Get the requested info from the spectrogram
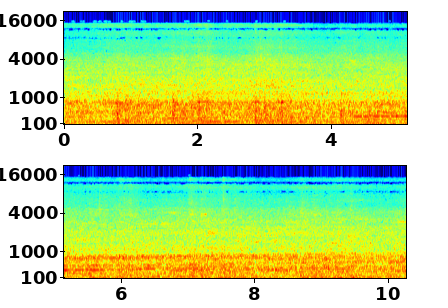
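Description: Two yellow-striped JR Chuo-Sobu Line electric commuter trains passing each other on adjacent tracks: a steady rumble of wheels on rail with clicks over the rail joints.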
